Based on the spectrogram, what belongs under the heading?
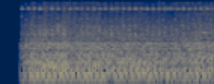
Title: rough idle #engineservice #engineproblem #workinprogress #mechaniclife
